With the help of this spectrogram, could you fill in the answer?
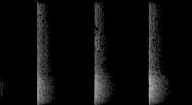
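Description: Three sharp, single hand claps ring out at a slow, even pace, each crisp with a quick decay, and no voices around them.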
